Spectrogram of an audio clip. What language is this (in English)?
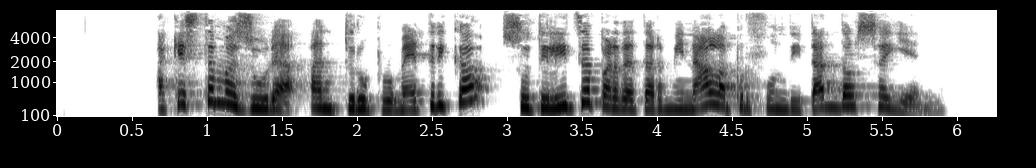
Catalan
